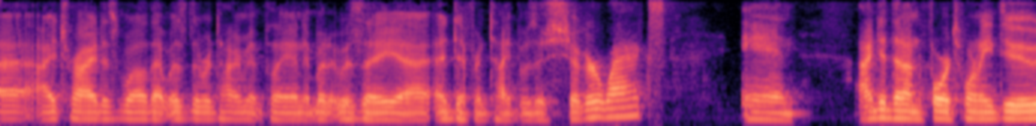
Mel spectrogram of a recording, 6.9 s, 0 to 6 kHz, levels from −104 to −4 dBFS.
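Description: Aliasing runs throughout the speech, from start to finish. The rate was reduced without an anti-alias filter, so content above 6 kHz folds back below it, which fits a drop to a 12 kHz rate. Sibilants turn gritty and metallic, with folded energy roughly 25 dB under the voice.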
